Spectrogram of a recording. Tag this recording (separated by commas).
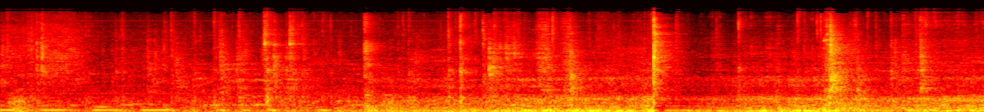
Music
